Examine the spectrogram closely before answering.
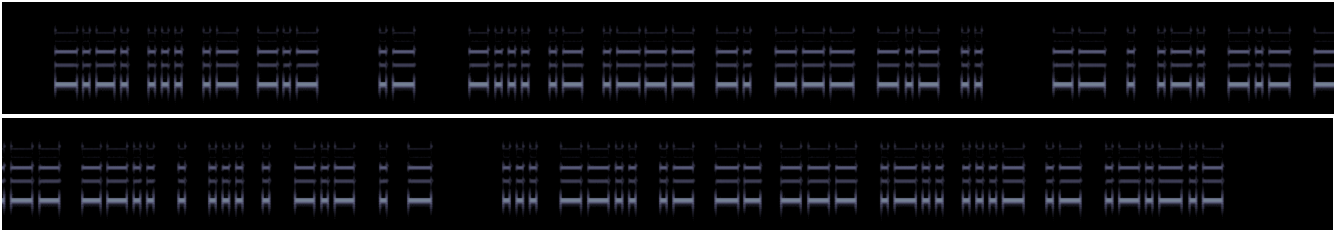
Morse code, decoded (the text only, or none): CSAK A BAJNOKI MERKOZESEKET SZAMOLVA.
